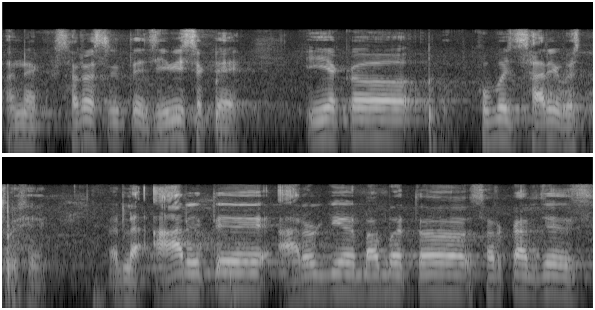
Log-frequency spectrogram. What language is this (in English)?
Gujarati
